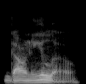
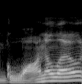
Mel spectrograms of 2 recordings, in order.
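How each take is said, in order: First: The name begins with a 'gaw' sound. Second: The name begins with a 'gwa' sound. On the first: The speaker calls it right. "Surely it's Gaunilo" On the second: The speaker calls it wrong. "I've heard some people say Guanalo. Now that's really weird"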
